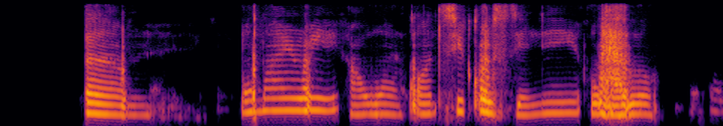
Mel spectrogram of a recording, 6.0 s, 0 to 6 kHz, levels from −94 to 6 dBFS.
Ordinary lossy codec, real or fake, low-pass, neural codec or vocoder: none; fake; 5.4 kHz; codec, 16 kHz, 4.8 kbps, FACodec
